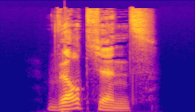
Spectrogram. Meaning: genitive of Wörtchen
- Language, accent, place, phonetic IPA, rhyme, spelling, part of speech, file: German, Germany, Berlin, [ˈvœʁtçəns], -œʁtçəns, Wörtchens, noun, De-Wörtchens.ogg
